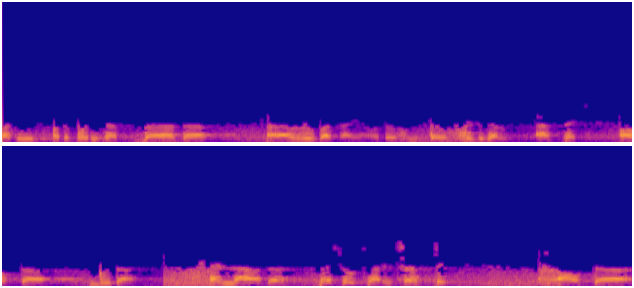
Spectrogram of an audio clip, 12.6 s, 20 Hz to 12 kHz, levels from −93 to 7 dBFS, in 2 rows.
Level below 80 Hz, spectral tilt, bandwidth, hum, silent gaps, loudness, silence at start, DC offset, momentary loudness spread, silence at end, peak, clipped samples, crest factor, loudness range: -76 dBFS; -10 dB/octave; 3.9 kHz; none; none; -28 LUFS; 0 s; under 0.1%; 16 LU; 0 s; -10 dBFS; under 0.1%; 18 dB; 2 LU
